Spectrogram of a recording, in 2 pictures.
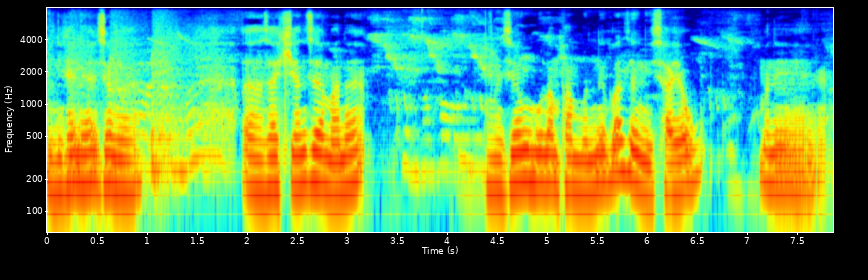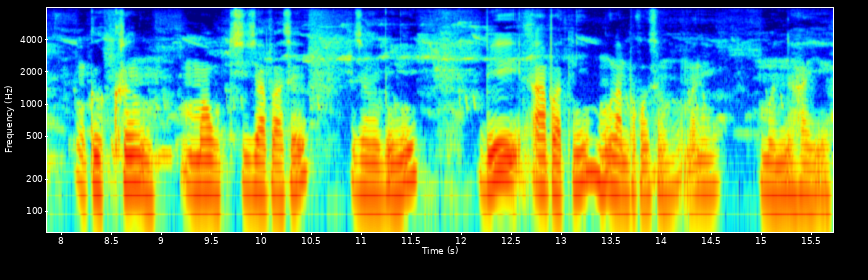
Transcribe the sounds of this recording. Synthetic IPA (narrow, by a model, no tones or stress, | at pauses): inikʰajnazɯŋa | zajkʰijanzamanɯ | zɯŋmulampʰamɯnːɯbazɯŋnisajaw | manḛ | ɡɯkʰɾɯŋmawt͡ʃizabazɯ | zɯŋbini | beabatnimulampʰakʰawzɯŋma̰ne | mɯnːɯɦajɯ̰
